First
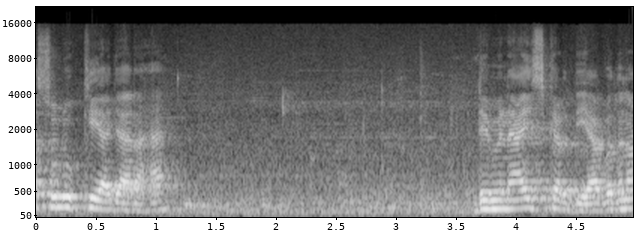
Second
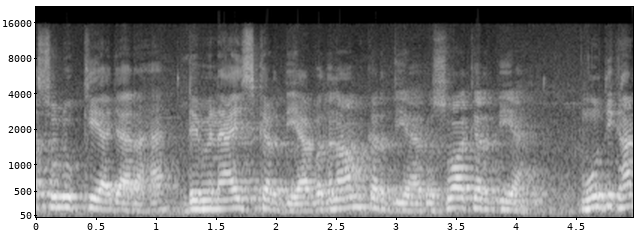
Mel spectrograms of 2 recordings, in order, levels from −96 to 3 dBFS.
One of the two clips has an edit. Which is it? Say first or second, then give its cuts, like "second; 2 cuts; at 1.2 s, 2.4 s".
second; 1 cut; at 1.1 s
